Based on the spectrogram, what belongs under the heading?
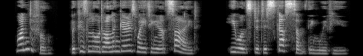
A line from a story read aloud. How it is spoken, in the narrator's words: Brightly, said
